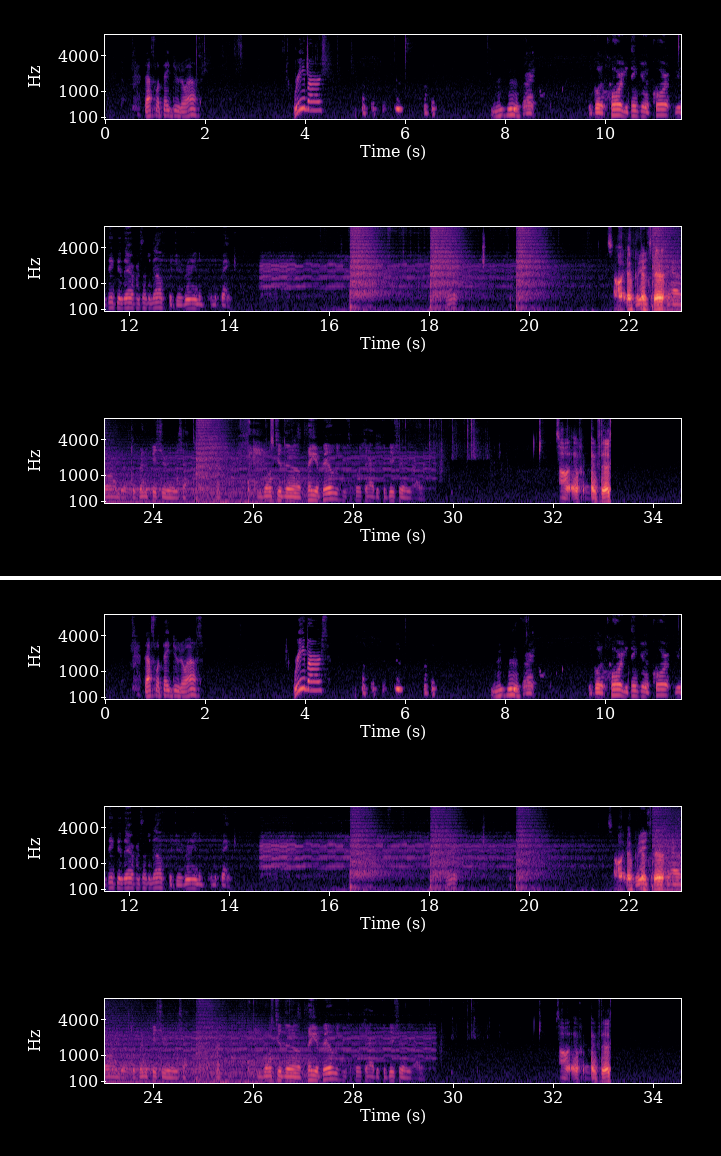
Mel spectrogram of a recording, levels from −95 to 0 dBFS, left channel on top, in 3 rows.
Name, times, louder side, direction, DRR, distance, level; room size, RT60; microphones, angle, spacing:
voice 1, 0.5-1.9 3.8-4.4 5.1-5.4 5.8-6.0 6.4-6.6 7.7-8.3 25.2-25.4, right 3 dB, 65° right, 0.9 m, -41 dB
voice 2, 9.7-14.0 18.3-18.6 21.9-24.7 25.0-25.2 26.1-29.4 32.6-32.7, equal, 5° left, 1.2 m, -42 dB
sound 1, 12.5-29.7, right 3 dB, 20° right, 6.7 m, -61 dB
sound 2, 16.1-19.1 19.7-20.6 21.1-21.3 22.0-22.2 22.5-23.3 24.9-25.7, left 6 dB, 50° left, 3.6 m, -50 dB
voice 3, 21.7-22.7 25.9-26.2 32.1-33.2, left 5 dB, 70° left, 0.5 m, -31 dB
sound 3, 22.6-28.2, right 1 dB, 50° right, 3.5 m, -55 dB
head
